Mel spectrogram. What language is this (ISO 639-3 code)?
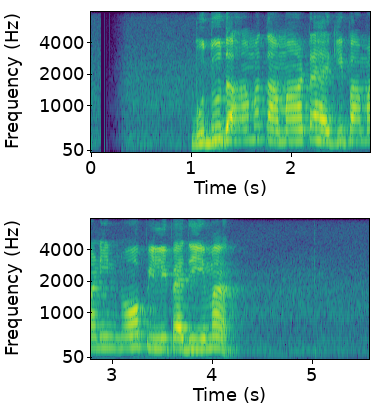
sin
